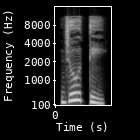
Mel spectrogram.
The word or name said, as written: ಜೋತಿ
